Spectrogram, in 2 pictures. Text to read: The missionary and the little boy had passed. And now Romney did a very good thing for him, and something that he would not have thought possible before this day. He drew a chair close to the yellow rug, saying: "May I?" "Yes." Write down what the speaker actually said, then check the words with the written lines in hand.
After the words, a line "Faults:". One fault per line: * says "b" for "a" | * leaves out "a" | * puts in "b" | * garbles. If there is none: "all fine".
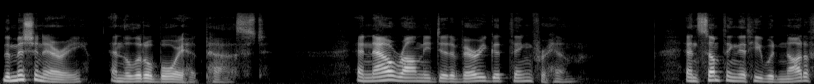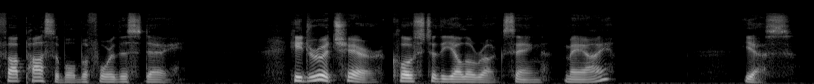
The missionary and the little boy had passed. And now Romney did a very good thing for him, and something that he would not have thought possible before this day. He drew a chair close to the yellow rug, saying: "May I?" "Yes."
Faults:
all fine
